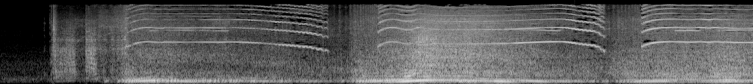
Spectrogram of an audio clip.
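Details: Nissan SR20DET just after installing an ISIS intake manifold: piercing drill-like whine, like a supercharger, rising and falling sharply with revs; cause unknown.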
